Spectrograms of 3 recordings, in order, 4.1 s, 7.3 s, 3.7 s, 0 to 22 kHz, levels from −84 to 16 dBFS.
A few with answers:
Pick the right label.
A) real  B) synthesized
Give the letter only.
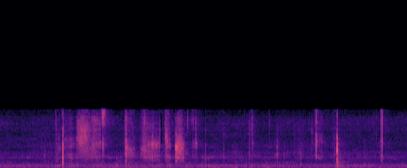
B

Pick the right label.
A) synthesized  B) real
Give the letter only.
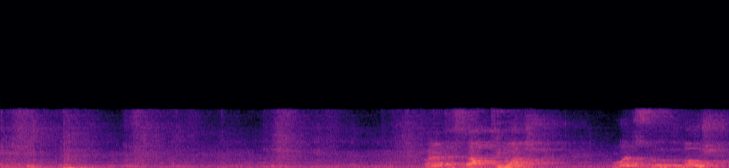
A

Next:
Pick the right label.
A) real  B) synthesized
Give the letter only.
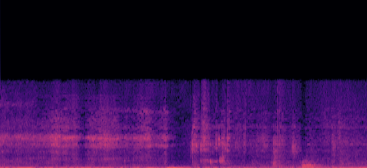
B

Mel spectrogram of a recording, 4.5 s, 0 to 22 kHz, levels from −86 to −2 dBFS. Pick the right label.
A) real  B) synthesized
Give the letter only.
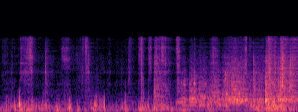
B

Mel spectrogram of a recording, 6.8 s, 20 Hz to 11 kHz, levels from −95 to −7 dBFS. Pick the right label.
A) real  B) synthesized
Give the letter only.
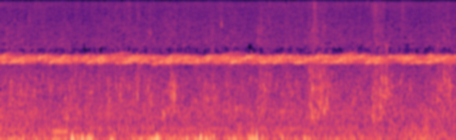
A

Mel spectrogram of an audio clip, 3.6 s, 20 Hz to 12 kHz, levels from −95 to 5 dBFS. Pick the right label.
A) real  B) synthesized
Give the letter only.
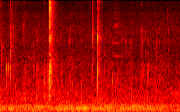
A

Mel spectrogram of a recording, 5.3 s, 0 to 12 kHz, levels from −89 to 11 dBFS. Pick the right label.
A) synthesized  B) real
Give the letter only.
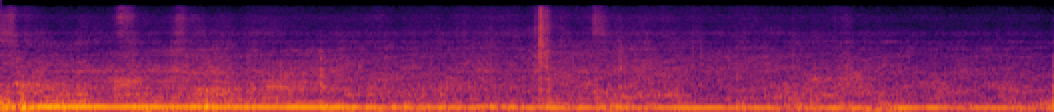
A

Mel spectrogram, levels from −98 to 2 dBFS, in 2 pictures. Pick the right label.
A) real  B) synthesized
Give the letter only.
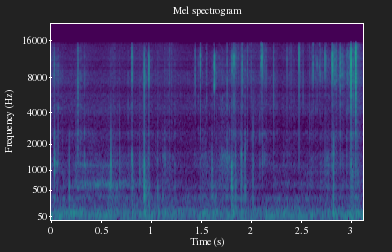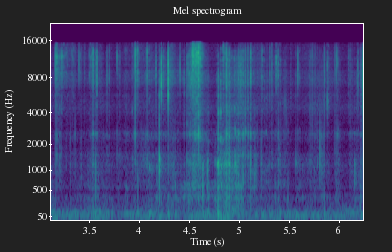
B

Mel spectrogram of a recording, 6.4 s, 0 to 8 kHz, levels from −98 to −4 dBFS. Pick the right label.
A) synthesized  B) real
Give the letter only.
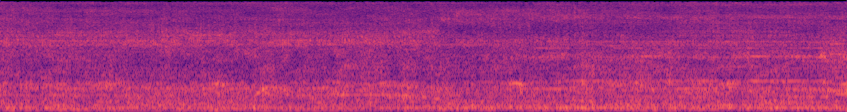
A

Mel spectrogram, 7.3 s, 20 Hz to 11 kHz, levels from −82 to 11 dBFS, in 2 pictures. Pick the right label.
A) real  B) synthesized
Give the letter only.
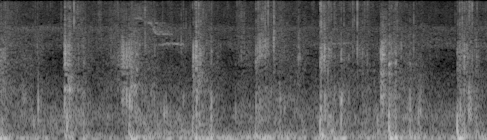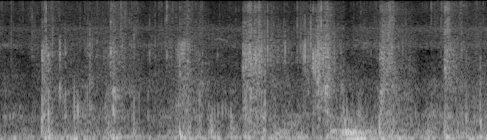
A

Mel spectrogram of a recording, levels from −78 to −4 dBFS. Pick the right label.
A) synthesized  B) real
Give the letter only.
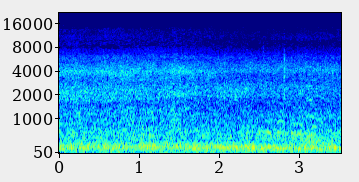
B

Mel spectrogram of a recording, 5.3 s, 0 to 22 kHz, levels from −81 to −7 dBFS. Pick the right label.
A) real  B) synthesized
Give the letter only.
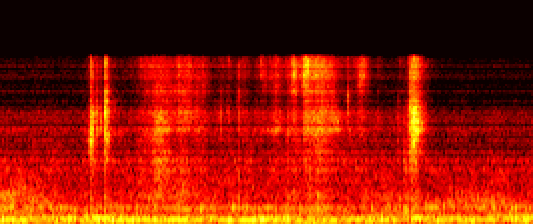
B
